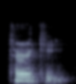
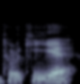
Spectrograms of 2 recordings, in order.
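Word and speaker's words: Türkiye: Because I think now you should be pronouncing Turkiye or Turkiya, maybe Turkiye.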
